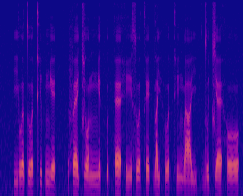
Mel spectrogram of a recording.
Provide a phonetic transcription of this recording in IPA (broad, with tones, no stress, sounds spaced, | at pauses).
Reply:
j u˧ ə̯ t̪ u˧˥ ə̯ kʰ i˧˥ p̚ ɲ e˧˩ t̚ | f ɛː˥˨ t͡ɕ oː˧ n ɲ e˥˨ t̚ ʔ u˧˥ t̚ h ɛː˥˨ h iː˧˩ s u˩ ə̯ t̪ʰ eː˧˥ k̚ d a˥˨ j h u˩ ə̯ kʰ i˧˩ ŋ l a˩ j | d u˩ t͡ɕ ɛː˩ h oː˩˧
